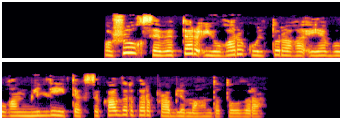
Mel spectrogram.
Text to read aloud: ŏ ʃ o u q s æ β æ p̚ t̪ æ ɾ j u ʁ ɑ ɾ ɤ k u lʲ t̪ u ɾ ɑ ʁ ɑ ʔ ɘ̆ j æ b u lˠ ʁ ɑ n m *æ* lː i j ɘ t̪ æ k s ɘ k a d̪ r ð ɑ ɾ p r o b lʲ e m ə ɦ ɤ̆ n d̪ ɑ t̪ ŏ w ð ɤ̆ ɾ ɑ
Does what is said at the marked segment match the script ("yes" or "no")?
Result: no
